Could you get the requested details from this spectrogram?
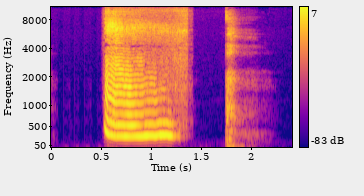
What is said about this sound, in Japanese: こうやって遠慮容赦なくブリブリされるのが、まるで便器みたいにおならをひり出されるのが大好きなのよね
